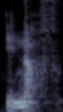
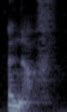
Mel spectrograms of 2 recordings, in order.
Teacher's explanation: Sometimes the difference between I and U is linked to accent. In British English, we tend to pronounce this as enough with I, and in American, they tend to say enough with a schwa.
